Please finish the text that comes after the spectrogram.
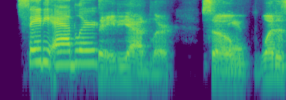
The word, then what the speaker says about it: Sadie Adler: to Red Dead Redemption 2 so you got Sai Alder is that how you say her name Sadie Adler Sadie Adler so what is about Miss Sadie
